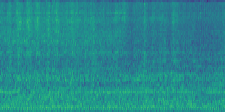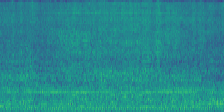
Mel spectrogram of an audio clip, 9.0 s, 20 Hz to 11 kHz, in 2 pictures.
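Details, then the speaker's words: Craftsman DLS 3500 riding mower, test run after fixing the deck pulley and belt. A steady engine drone with a smooth deck whir and no rattle or squeal; it sounds much better. The mandrels are not loud. "I don't know if you can tell but that sounds a whole lot better sounds like a"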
